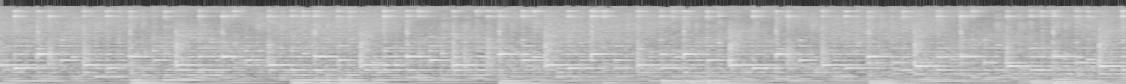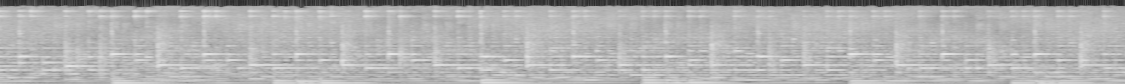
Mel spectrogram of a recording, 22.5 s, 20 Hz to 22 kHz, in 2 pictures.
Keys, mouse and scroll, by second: 4.0 click, 4.7 scroll down 1, 5.2-9.1 middle drag, 22.3 click.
